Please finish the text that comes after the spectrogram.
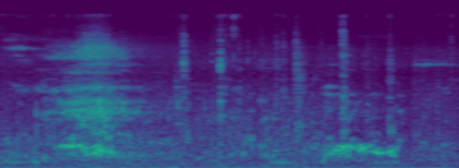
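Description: Pigeons kept in a loft give soft cooing calls, two or three short coos close by and fairly faint, over a low steady hum.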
